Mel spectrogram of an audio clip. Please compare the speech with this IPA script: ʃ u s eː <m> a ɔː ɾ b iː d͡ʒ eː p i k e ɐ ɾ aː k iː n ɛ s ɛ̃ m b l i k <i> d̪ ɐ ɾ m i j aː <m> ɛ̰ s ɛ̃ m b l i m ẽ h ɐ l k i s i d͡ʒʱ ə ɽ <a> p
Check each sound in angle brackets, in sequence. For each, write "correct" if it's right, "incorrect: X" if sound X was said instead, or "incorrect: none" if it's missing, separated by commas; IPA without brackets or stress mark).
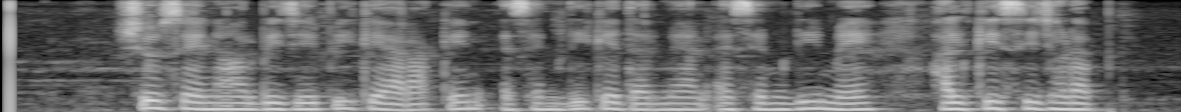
incorrect: n, incorrect: e, incorrect: n, incorrect: ə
